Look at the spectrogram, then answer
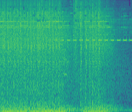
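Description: Sustained turret and sniper rifle fire in Halo: Combat Evolved, a dense, loud barrage of overlapping shots with a deep rumble that continues throughout, no voices.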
